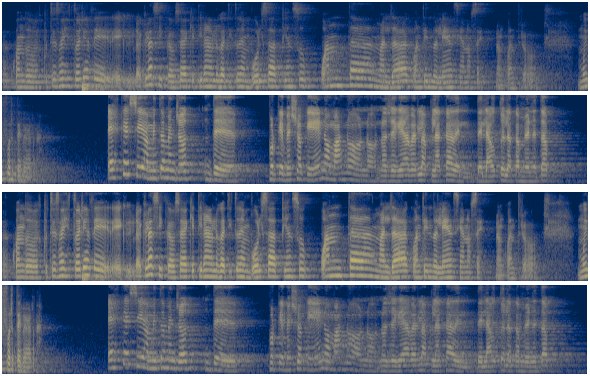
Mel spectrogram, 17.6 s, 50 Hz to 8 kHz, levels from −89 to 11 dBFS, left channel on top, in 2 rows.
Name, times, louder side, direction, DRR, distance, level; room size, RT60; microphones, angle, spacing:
voice 1, 0.0-9.4, right 6 dB, 80° right, 13 dB, 0.4 m, -24 dB
voice 2, 10.4-12.3 12.8-17.1, left 6 dB, 70° left, 8 dB, 0.6 m, -24 dB
12.5 x 7.4 x 6.5 m, 1.5 s
head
